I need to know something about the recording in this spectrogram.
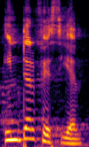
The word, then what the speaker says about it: INTERFACIAL: आगे INTERFACIAL, तो IN से हो गया इन, TER से हो गया दोस्तों टर, और FA से हो गया फे, CIAL का उच्चारण क्या हो गया CL, यह लिखा गया आपका इंटरफेशियल, इसे क्या पढ़ेंगे इंटरफेशियल, INTER टर, FA CIAL CL, इंटरफेशियल।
